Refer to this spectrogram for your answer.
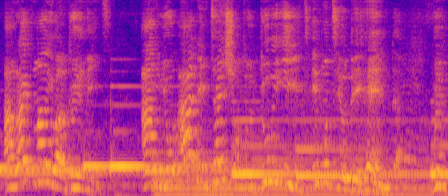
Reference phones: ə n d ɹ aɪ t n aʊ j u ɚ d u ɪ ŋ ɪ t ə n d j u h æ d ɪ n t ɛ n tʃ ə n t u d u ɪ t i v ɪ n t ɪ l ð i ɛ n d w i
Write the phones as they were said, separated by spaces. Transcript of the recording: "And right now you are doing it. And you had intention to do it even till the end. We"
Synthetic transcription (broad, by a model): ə n ɹ aɪ t n aʊ j u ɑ d u ɪ ŋ ɪ t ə n j u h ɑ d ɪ n t ɛ n ʃ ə n t u d u ɪ t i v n t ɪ l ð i ɛ n d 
